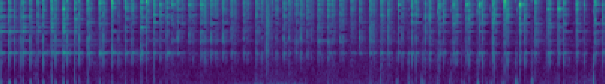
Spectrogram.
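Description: A small, hollow, empty magenta plastic bowl with a white inside is held in both hands and turned while fingertips tap rapidly on its outer surface close to the microphone. The result is a fast, steady stream of dozens of short, dry, hollow plastic clicks with a bright top and a light low thump, each dying away almost instantly.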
